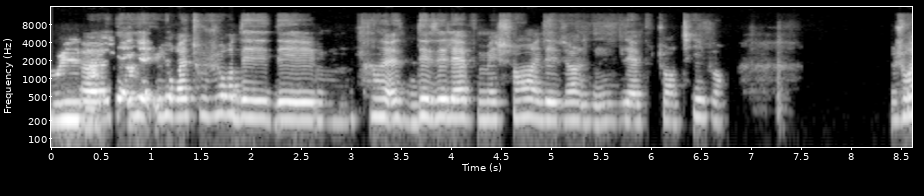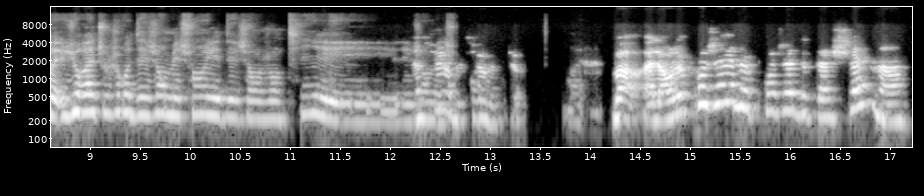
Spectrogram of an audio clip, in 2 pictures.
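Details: Young woman with post-stroke aphasia after a stroke at age 22; words come more slowly than before and grammar had to be relearned; aphasia.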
